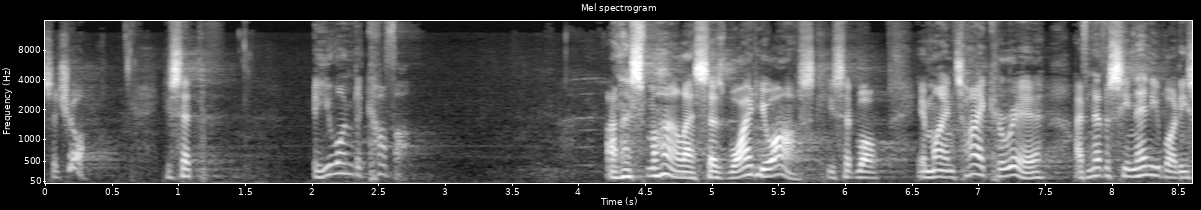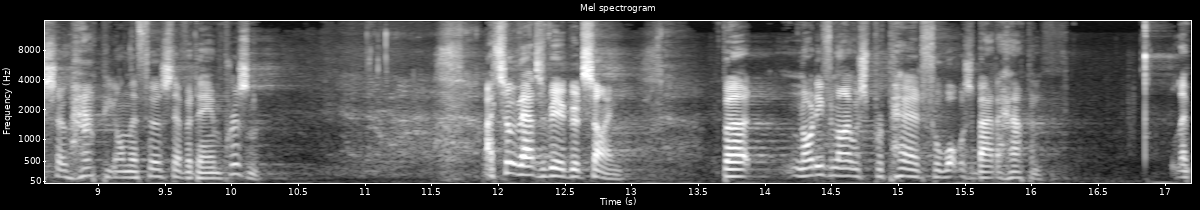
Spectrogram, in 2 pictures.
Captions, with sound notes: Said, "Sure." He said, "Are you undercover?" And I smiled. I said, "Why do you ask?" He said, "Well, in my entire career, "I've never seen anybody so happy "on their first ever day in prison." (audience laughs) I took that to be a good sign. But not even I was prepared for what was about to happen.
